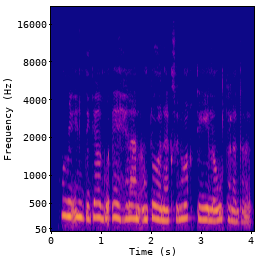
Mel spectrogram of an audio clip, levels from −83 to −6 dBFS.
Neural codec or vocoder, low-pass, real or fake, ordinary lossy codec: codec, 44.1 kHz, 7.8 kbps, Pupu-Codec; 19.8 kHz; fake; none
